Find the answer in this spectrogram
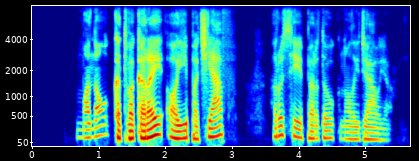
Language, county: Lithuanian, Vilnius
